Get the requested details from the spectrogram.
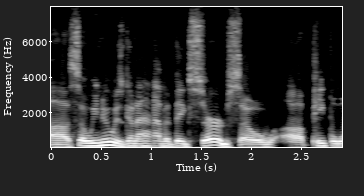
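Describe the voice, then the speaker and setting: Noticeable background noise sits under a man talking at medium pitch and a moderate pace. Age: 60s. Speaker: TV meteorologist. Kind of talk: panel discussion.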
